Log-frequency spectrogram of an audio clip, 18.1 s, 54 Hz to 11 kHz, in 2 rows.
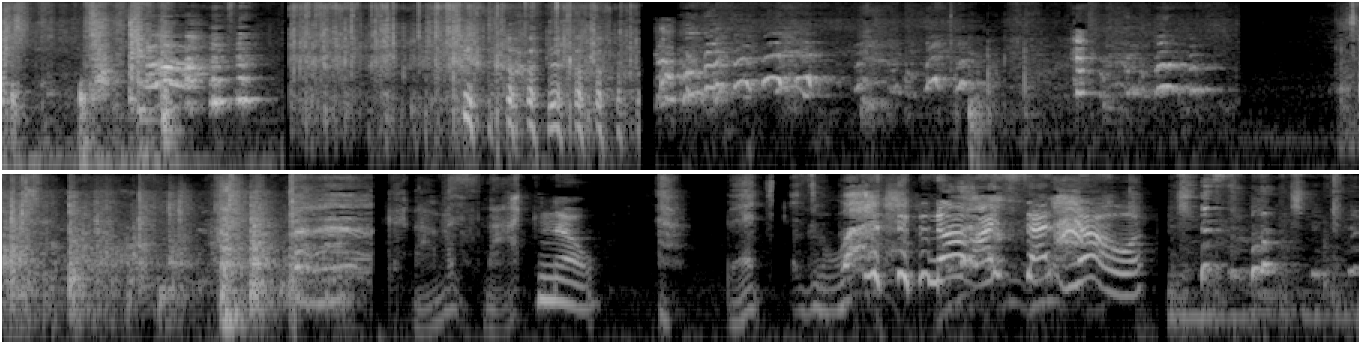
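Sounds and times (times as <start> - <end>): people laughing: 3.1 - 8.2, 14.8 - 18.0.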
